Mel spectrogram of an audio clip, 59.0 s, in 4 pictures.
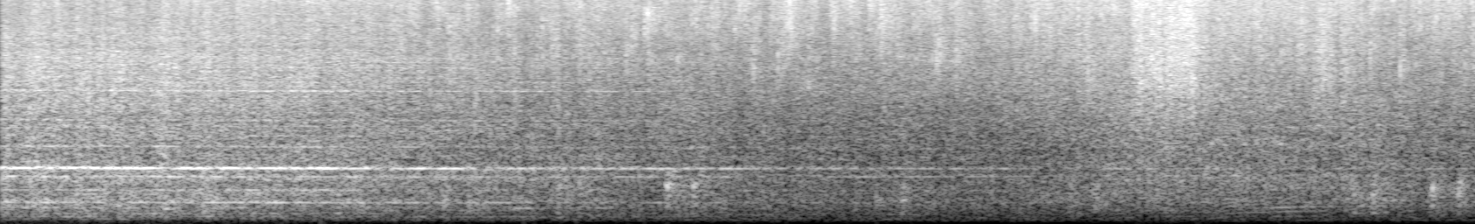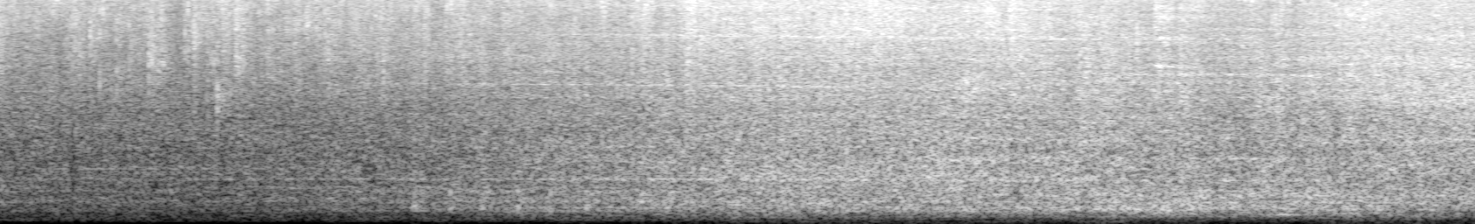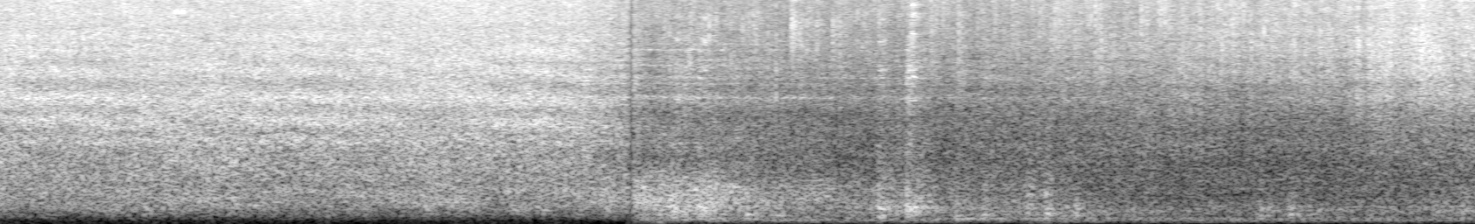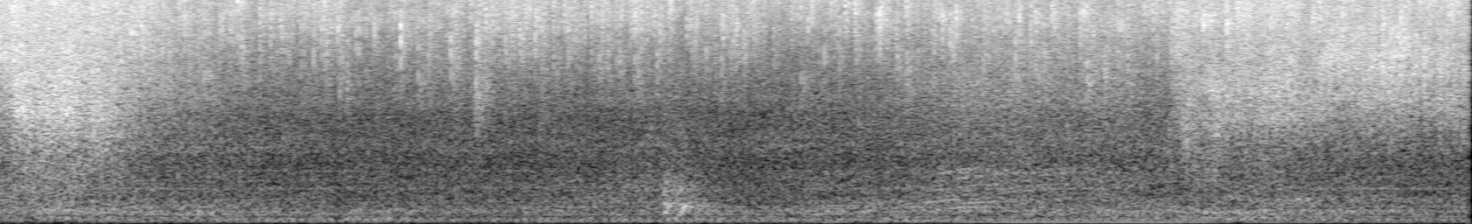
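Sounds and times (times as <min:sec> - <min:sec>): freight train rolling past: 0:00.0 - 0:16.3, 0:17.2 - 0:49.1, 0:50.2 - 0:58.9
passenger train passing: 0:00.0 - 0:58.9.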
